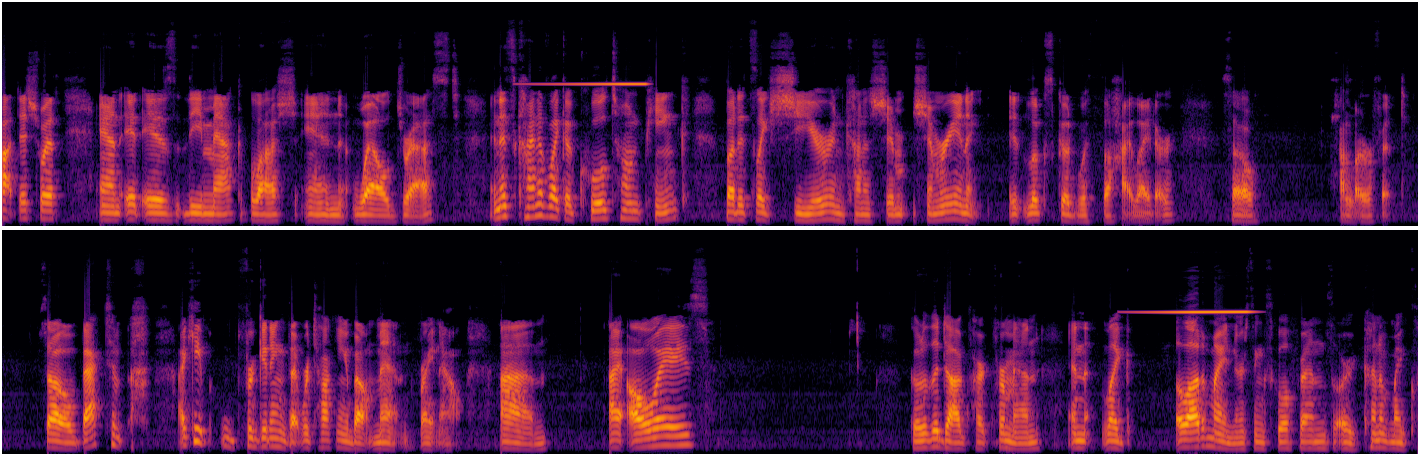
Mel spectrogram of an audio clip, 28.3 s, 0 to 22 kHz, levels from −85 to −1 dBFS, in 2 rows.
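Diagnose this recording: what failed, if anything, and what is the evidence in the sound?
Loudspeaker feedback squeal occurs twice, from 5.10 to 6.51 s and from 25.31 to 26.80 s, so the failure sits in the analogue acoustic path between loudspeaker and microphone. Each time a single 4.9 kHz tone swells, over about a second the first time and somewhat faster the second, reaching roughly the level of the surrounding audio the first time and about 5 dB above it the second. At that frequency the microphone re-amplifies its own loudspeaker output with loop gain above one, so the tone feeds on itself until the loop is broken.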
